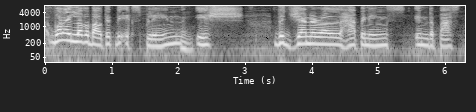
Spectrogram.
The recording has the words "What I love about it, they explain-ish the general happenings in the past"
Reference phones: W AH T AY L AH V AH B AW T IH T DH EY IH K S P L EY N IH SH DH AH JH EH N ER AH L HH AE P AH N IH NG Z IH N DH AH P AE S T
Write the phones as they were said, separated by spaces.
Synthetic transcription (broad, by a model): W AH T AY L AH V AH B AW T IH T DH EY IH K S P L EY N IH SH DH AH JH EH N ER AH L HH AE P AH N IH NG S IH N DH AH P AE S T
